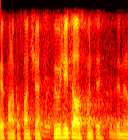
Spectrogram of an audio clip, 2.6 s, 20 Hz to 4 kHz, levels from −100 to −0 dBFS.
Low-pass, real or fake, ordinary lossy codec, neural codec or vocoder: 3.6 kHz; real; AAC, 24 kbps; none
